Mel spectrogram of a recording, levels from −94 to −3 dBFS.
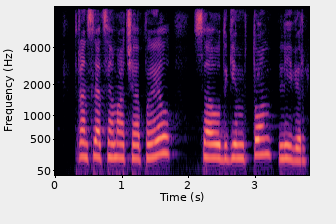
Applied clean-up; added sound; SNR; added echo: neural mask model DeepFilterNet 3.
